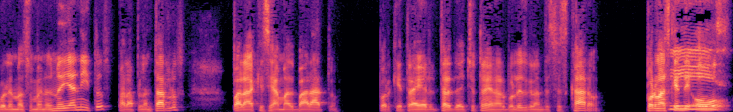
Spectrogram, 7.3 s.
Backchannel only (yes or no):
yes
